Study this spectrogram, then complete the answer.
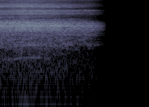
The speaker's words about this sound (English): One more time, a nice deep inhale through your nose.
